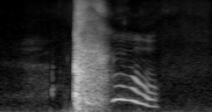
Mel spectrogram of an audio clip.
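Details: Sneeze during a cold: a quick intake, then one loud explosive sneeze, followed by a short falling voiced sound; a single sneeze.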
